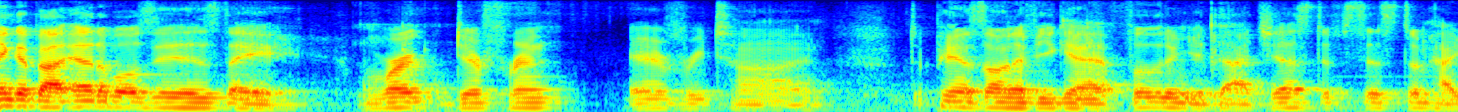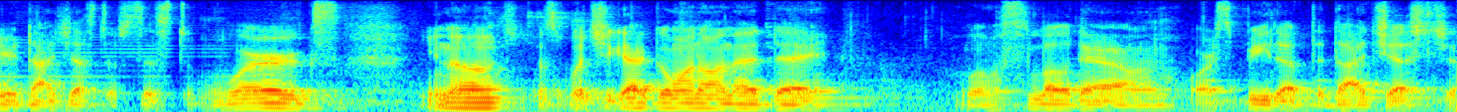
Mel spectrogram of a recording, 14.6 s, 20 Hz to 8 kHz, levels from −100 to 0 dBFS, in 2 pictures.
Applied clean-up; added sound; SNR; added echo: neural separator model SepFormer DNS4.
